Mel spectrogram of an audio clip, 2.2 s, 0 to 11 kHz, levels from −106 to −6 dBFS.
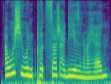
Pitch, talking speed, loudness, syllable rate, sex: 225 Hz, 270 wpm, -15 LUFS, 6.2 syllables/s, female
